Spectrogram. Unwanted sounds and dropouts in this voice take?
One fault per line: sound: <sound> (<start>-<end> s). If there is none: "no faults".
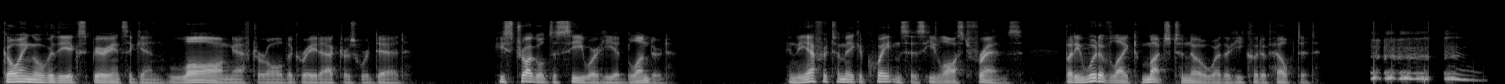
sound: throat clearing (13.7-14.9 s)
